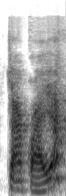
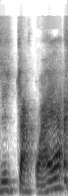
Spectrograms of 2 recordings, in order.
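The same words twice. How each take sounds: First: Chakwaya repeated slowly with a rising end; native pronunciation. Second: Chakwaya said the native way, low, stress on the first syllable; native pronunciation. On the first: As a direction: say Chakwaya carefully, ending up. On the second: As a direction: say Chakwaya as in her own language. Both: Shown as a demonstration. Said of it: "If I said it in our language".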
